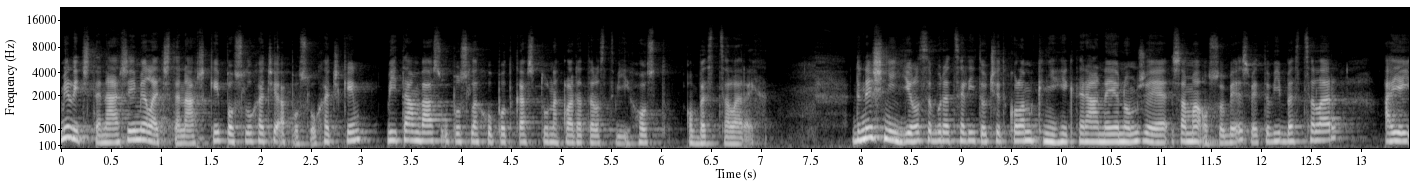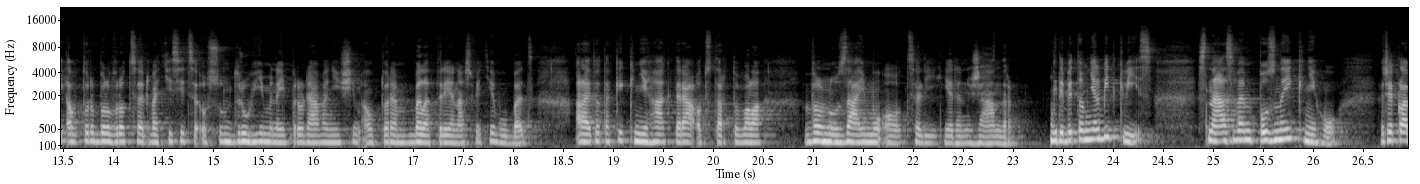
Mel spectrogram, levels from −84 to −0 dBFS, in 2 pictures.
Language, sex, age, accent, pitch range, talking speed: Czech, female, 30-49, native, 170-205 Hz, 155 wpm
